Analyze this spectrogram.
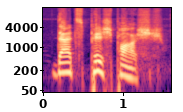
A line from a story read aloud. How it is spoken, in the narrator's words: growled the woodcarver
